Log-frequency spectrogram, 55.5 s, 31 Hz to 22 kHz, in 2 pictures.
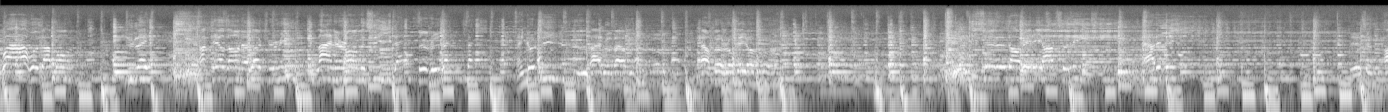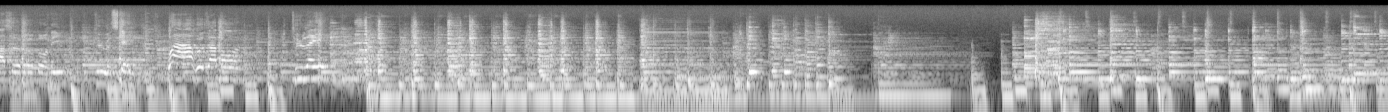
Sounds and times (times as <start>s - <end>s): Steel guitar, slide guitar: 0.0s - 46.4s, 47.9s - 55.5s
Blues: 0.0s - 55.5s.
